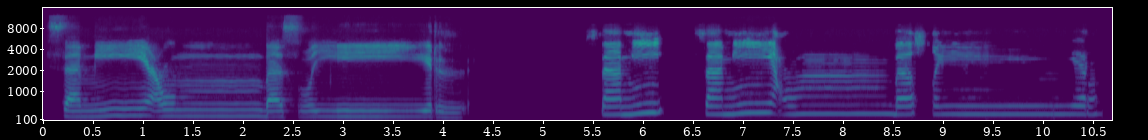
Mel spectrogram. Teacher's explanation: Saya mendengar bahwa sukun 'ya' dalam 'sami' memiliki beberapa nasalisasi (ghunnah). 'sami' , bersihkan 'ya' mad dari ghunnah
